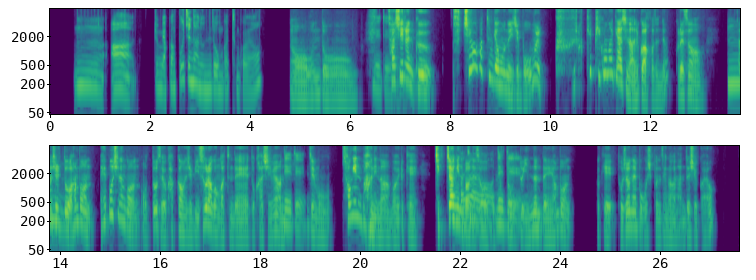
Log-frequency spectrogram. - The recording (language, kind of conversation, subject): Korean, advice, 여가 시간 없이 매일 바쁘게만 지내는 상황을 어떻게 느끼시나요?
- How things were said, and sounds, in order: distorted speech; other background noise; laughing while speaking: "성인반이나"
